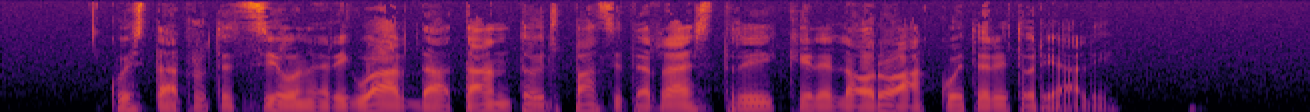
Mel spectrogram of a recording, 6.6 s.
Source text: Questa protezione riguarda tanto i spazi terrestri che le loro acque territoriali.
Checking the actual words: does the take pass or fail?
pass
